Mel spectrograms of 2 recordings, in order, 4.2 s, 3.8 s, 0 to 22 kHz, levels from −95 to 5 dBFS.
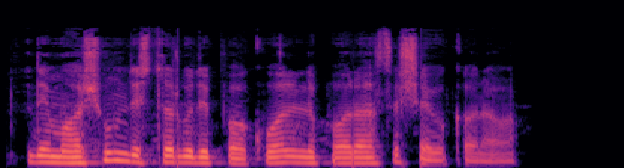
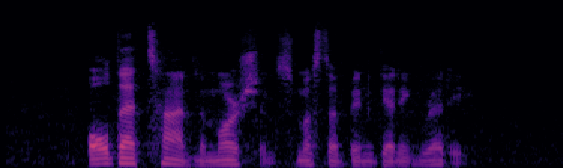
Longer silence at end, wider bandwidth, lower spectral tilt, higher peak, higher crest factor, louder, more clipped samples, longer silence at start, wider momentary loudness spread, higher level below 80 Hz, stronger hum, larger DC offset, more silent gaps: about the same, 0.75 s vs 0.7 s; second, 11 kHz vs 13.5 kHz; about the same, -5.5 dB/octave vs -4.5 dB/octave; first, -12 dBFS vs -30 dBFS; second, 16 dB vs 24 dB; first, -29 LUFS vs -52 LUFS; neither; second, 0.2 s vs 0.6 s; second, 12 LU vs 15 LU; first, -66 dBFS vs -86 dBFS; neither; neither; neither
